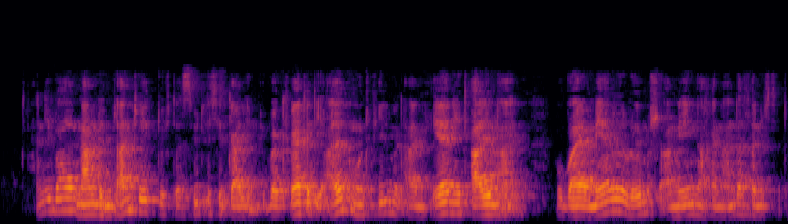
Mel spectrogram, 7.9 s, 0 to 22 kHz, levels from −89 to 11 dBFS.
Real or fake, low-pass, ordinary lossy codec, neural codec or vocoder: fake; none; none; codec, 16 kHz, 8 kbps, FreqCodec, larger model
